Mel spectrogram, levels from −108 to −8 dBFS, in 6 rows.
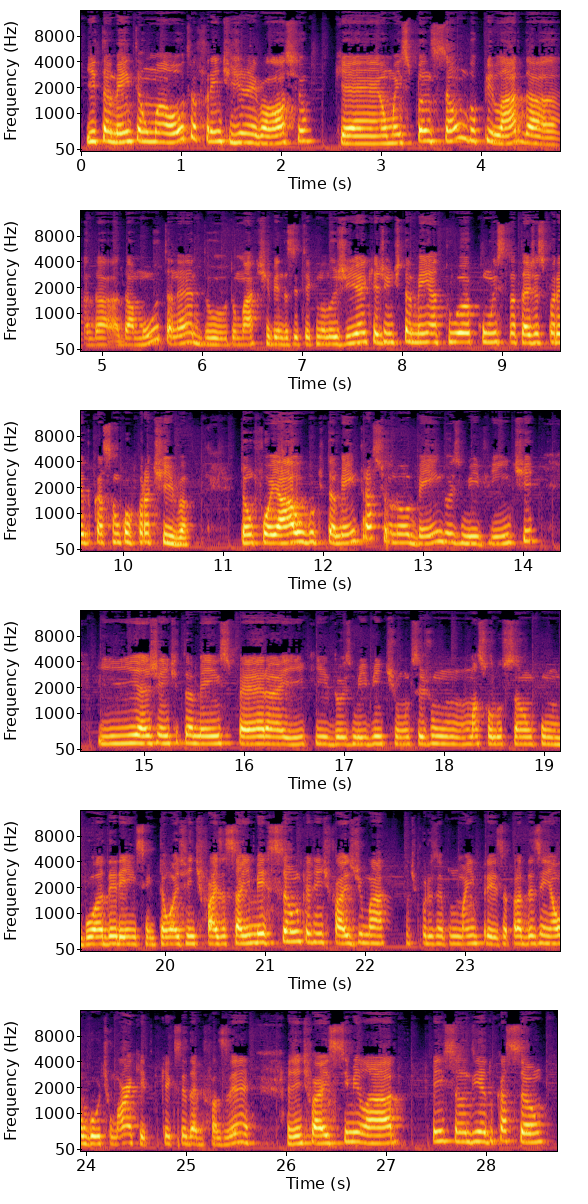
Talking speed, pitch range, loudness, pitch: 190 wpm, 195-235 Hz, -17 LUFS, 210 Hz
